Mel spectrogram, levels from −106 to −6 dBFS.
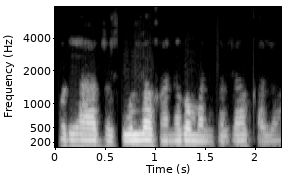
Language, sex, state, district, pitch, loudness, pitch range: Hindi, male, Uttar Pradesh, Jyotiba Phule Nagar, 120 Hz, -24 LUFS, 115-120 Hz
